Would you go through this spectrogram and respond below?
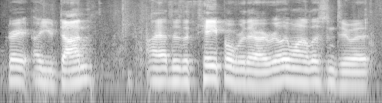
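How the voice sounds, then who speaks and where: A man's voice: a little high, steady tone, fast, pushed and bright. A man streaming a video game with casual commentary, muttering asides to the characters as he plays. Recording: faint background game noise.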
